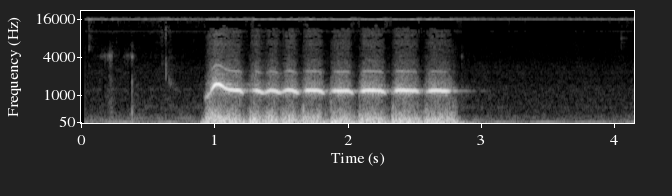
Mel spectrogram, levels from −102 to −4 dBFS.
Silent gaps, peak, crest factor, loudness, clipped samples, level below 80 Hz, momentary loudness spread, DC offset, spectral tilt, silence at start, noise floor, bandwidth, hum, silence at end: none; -6 dBFS; 18 dB; -20 LUFS; under 0.1%; -34 dBFS; 6 LU; under 0.1%; -7.5 dB/octave; 0.9 s; -57 dBFS; 17 kHz; none; 1.3 s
